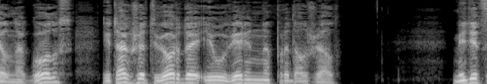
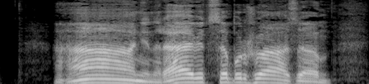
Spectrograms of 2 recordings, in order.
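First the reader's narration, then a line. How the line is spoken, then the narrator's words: Cheerful shout from gallery. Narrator (Russian): весело крикнули с хоров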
